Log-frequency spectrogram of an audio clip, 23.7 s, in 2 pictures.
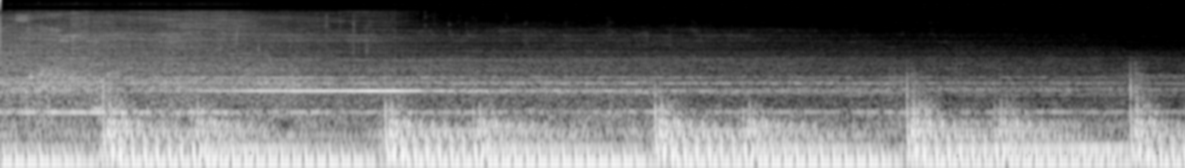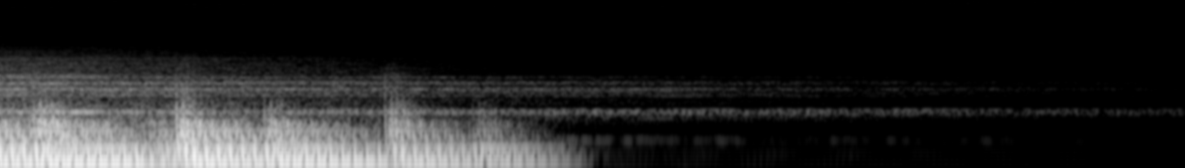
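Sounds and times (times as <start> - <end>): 
ambient combat music: 0.0 - 17.5.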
